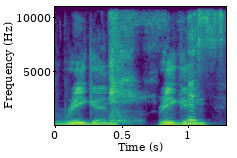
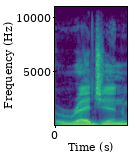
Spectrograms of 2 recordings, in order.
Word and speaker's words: Regin: But I think that asking Americans to roll an R is asking too much. So let's go with Regan. Instead of my Regin, which was way off.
